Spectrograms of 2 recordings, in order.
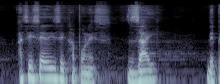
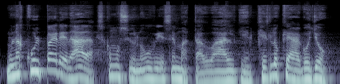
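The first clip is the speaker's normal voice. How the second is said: normal talking voice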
